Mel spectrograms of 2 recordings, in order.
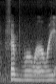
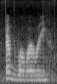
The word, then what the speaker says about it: February: February. I always have trouble saying that. February. But there's an R in there, so I don't know.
